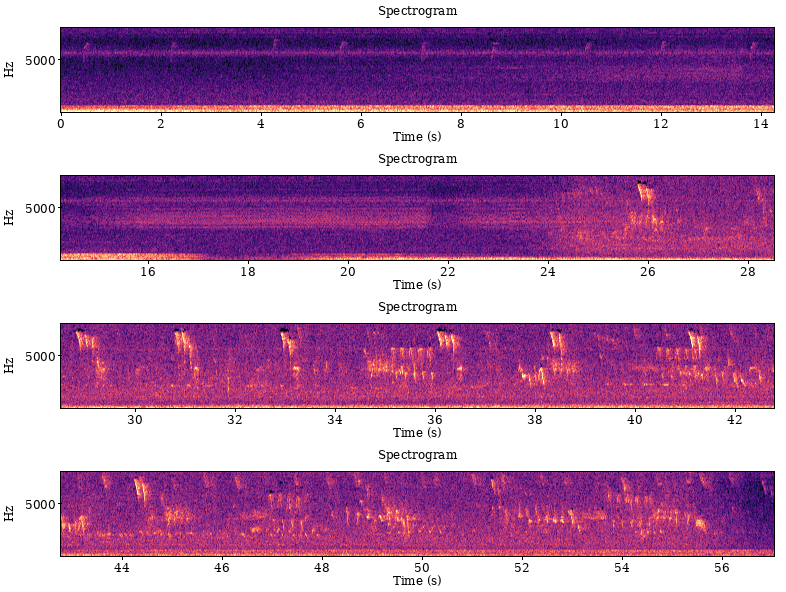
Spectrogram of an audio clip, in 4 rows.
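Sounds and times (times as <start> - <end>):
steady low rumble: 0.0 - 17.2, 18.6 - 57.0
songbird singing: 18.8 - 57.0.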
